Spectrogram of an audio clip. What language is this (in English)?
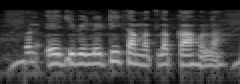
Bhojpuri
